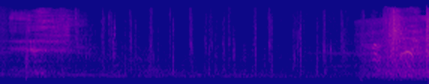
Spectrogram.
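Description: Footsteps tap quickly on stone.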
